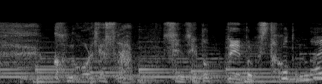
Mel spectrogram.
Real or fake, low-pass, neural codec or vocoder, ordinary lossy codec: real; 7.2 kHz; none; none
